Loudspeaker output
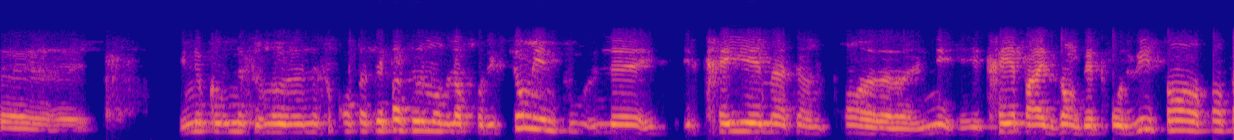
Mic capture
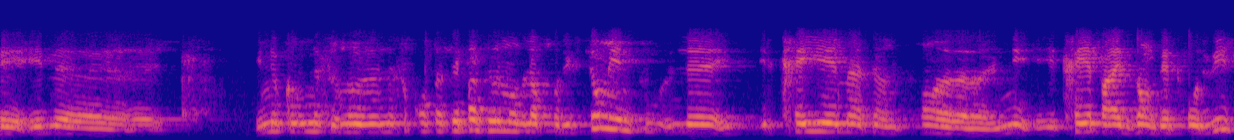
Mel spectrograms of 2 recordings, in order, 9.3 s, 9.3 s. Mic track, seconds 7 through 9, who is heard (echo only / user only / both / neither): echo only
